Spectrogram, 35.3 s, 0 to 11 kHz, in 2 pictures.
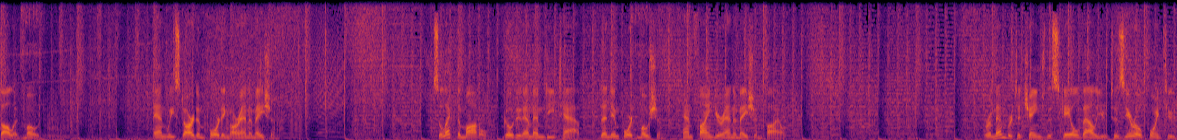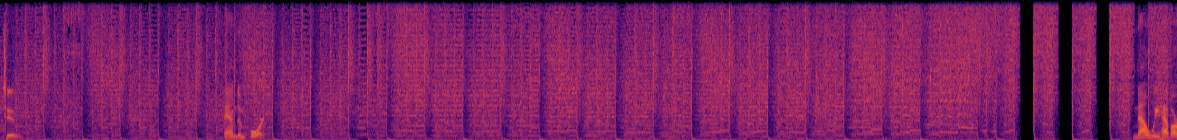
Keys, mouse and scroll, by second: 0.1 shift+middle click, 2.5 click, 4.6 click, 5.2 click, 6.4 click, 6.6 click, 7.3 click, 8.1 click.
